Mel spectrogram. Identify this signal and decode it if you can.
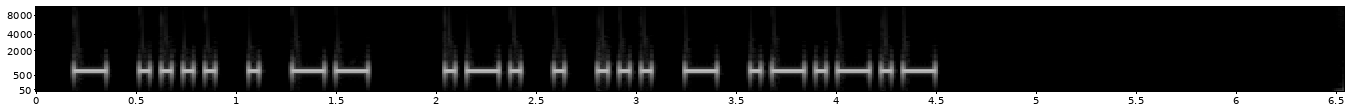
Morse code, heard as a keyed tone, about 21 wpm, 700 Hz. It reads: THEM REST.
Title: Sentences from Top 1000 Words - Review Part 4 - 22wpm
